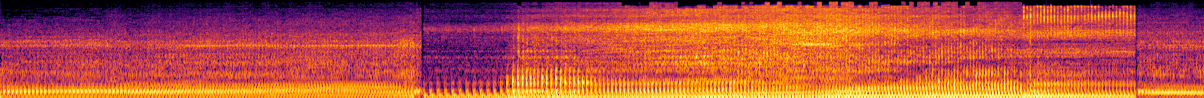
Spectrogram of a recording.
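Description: A motorcycle engine climbs through its revs with steady harmonic whine, cuts off sharply on clutch shifts, then surges again, loud and close while chasing a clutch-up wheelie.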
